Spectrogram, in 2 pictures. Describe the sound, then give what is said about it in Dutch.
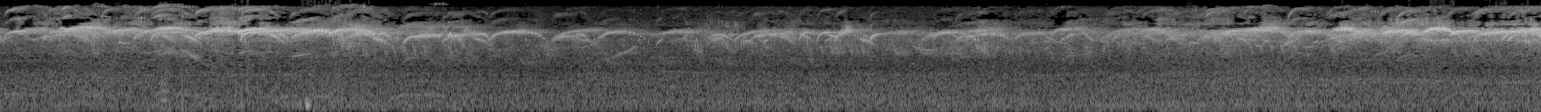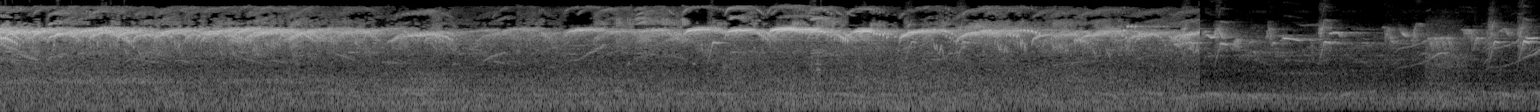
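A flock of common swifts screams continuously in shrill, high-pitched bursts that overlap for about twenty seconds, then fades abruptly. No one speaks. “Ik denk eigenlijk dat ik het beste kan afsluiten door nog eens te luisteren naar de roep van eh, de gierzwaluw die uh, en soms als een groepje stuka's door onze straten denderen.”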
